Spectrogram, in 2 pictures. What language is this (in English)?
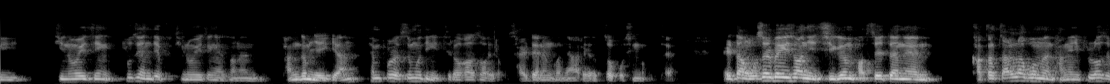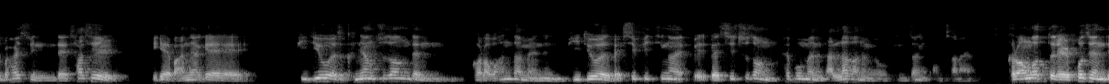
Korean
